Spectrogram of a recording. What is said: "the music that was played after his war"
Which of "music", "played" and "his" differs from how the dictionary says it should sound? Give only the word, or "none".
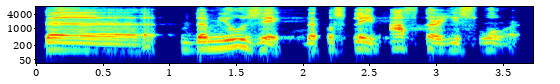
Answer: his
